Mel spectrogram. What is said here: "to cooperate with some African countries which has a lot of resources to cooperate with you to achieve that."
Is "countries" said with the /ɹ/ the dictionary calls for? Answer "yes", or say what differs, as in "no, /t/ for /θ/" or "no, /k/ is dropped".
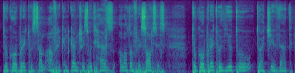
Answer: yes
